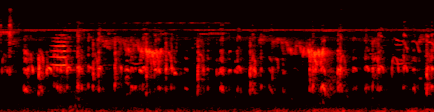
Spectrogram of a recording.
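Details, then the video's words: Young wild bitterns calling for the returning parent with food. Dense, jittery high chirps come in uneven bursts, with a faint steady insect tone in the background. "The Baby Bird Waits For The Mother To Return With Food"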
